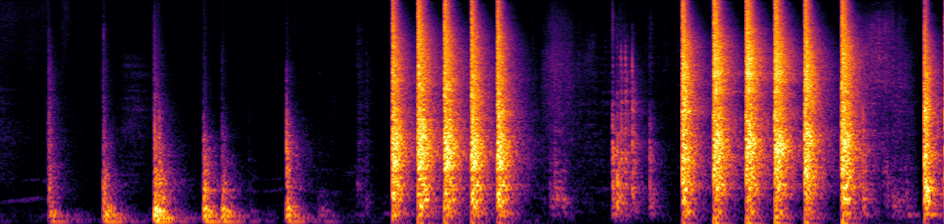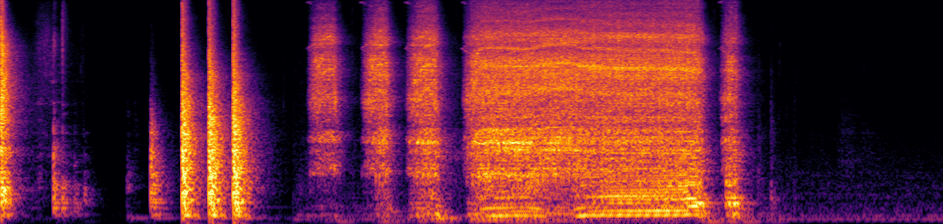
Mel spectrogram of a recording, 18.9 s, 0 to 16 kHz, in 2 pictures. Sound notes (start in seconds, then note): 3.9 hammer pounding; 12.5 drill drilling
